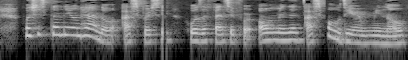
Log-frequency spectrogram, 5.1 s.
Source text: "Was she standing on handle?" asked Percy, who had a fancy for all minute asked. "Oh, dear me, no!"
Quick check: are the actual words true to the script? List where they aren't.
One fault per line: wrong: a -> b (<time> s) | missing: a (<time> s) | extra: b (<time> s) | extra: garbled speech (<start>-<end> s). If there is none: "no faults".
no faults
